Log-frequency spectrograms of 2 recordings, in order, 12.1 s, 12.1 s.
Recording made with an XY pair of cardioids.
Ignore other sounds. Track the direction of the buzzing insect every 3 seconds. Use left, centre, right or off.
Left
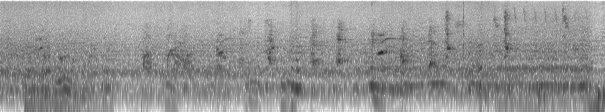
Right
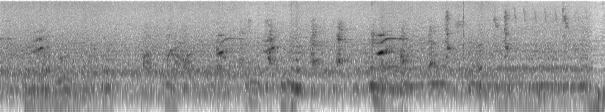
centre, centre, centre, left.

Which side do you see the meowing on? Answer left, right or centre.
right.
